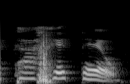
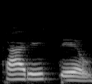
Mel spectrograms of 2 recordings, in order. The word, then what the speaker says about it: carretel: A primeira palavra é carretel. Se escreve com RR, se fosse com R só seria caretel. Não existe caretel. Então, a gente duplica o R para deixar com som forte.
